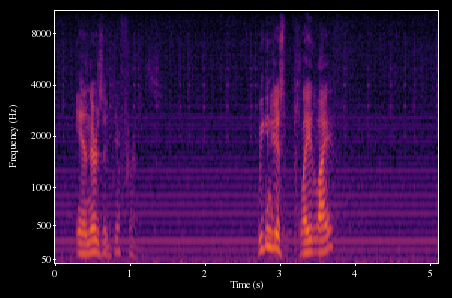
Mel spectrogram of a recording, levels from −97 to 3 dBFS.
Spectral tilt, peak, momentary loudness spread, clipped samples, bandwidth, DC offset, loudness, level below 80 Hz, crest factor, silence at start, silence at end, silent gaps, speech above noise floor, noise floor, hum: -5.5 dB/octave; -16 dBFS; 24 LU; under 0.1%; 11 kHz; under 0.1%; -35 LUFS; -68 dBFS; 24 dB; 0.1 s; 0 s; none; 23 dB; -58 dBFS; none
